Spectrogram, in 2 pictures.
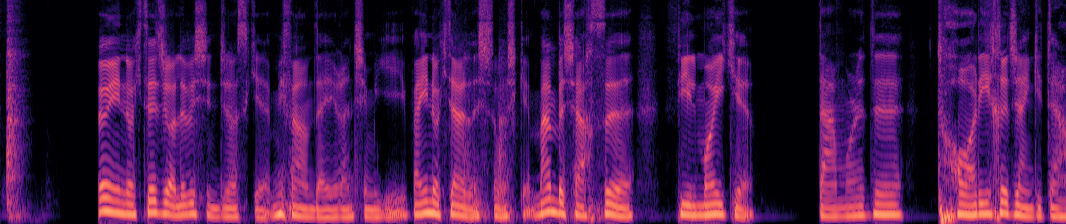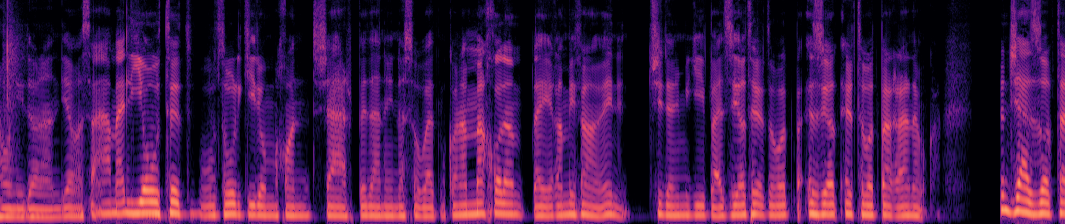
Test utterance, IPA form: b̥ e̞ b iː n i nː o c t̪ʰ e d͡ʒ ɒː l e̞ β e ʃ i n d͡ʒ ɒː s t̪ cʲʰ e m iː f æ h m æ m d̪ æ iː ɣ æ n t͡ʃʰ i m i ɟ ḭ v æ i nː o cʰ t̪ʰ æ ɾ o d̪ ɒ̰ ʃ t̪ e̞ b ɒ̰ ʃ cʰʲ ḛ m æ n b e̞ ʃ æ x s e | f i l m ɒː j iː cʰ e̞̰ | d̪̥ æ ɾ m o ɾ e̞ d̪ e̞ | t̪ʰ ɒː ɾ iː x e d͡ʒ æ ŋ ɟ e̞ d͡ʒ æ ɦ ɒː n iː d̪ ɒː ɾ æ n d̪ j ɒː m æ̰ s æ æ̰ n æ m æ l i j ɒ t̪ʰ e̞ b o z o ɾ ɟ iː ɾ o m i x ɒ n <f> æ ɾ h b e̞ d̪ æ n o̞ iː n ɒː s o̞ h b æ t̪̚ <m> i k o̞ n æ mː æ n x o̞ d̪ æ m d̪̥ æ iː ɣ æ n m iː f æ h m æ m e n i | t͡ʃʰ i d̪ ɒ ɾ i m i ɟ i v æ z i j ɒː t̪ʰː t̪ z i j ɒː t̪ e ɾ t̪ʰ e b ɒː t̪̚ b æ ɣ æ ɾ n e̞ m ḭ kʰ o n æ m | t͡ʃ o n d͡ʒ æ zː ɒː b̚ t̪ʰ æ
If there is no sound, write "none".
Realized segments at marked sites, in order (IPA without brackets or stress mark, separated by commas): ʃ, m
